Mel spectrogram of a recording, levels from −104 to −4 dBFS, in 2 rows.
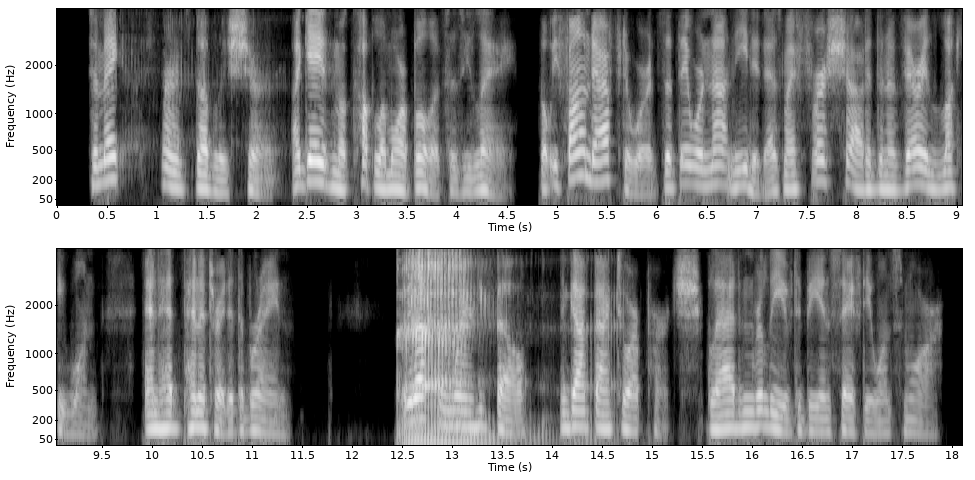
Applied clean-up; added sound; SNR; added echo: neural mask model DeepFilterNet 3.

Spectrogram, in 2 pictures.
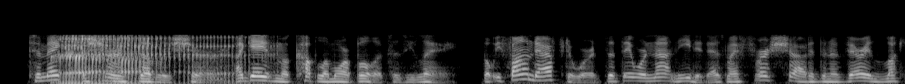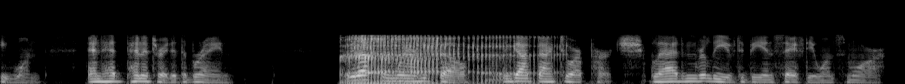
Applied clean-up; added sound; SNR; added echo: none; Burping, eructation; 0 dB; none.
